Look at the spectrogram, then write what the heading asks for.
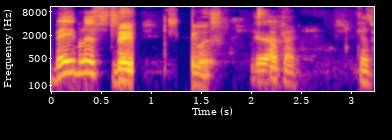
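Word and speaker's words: BaByliss: Babeless. Babeless. Yeah. Okay. Because for like a year straight, I called it babyless, but I'm stepping out of my zone.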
